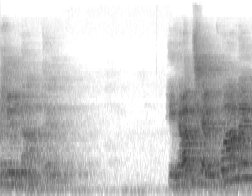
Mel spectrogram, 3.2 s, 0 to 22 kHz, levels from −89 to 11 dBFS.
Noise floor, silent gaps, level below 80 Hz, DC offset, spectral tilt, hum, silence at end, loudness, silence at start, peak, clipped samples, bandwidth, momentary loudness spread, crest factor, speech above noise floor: -63 dBFS; none; -62 dBFS; under 0.1%; -2.5 dB/octave; none; 0 s; -20 LUFS; 0 s; -2 dBFS; under 0.1%; 20 kHz; 19 LU; 20 dB; 42 dB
